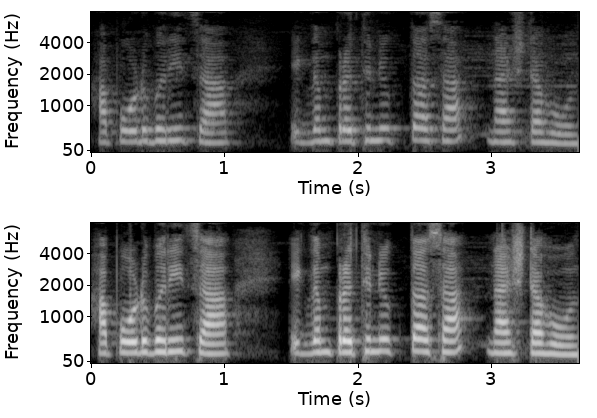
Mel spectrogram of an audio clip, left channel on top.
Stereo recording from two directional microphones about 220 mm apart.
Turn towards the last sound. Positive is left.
turn(degrees=-40)  # may be behind; listen again after turning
